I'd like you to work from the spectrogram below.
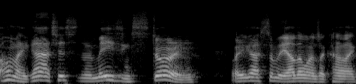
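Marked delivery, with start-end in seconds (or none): none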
